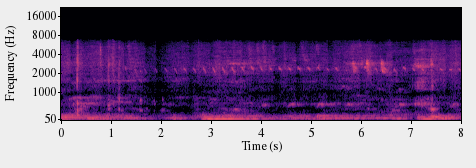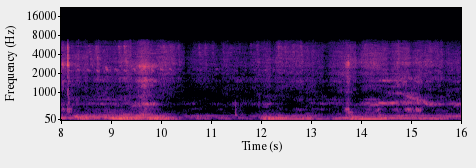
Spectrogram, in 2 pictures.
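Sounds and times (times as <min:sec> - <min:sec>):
low microphone rumble: 0:00.0 - 0:16.0
bird chirping rapidly: 0:01.3 - 0:13.5.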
